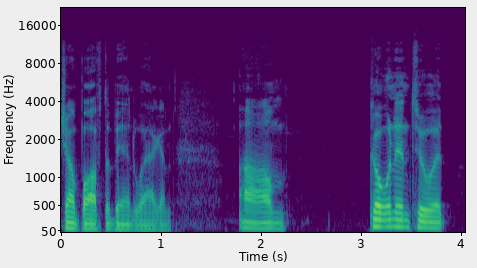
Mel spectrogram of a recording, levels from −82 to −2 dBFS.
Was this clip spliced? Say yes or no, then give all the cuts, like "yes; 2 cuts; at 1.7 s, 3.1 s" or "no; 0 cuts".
no; 0 cuts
